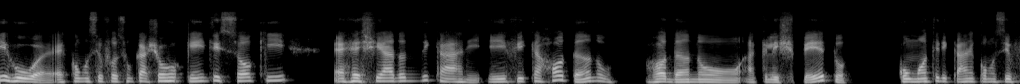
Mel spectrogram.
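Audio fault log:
4.07–4.23 s, call audio freeze: The speech stops moving forward for about 0.13 s, and the receiver fills that time by continuing the last sound as a brief fading buzz. Nothing is lost. When the audio returns it picks up exactly where it left off, so the gap is inserted rather than cut, and everything after it sits 128 ms later. The likely cause is packets held up in transit, leaving the jitter buffer empty.
9.05–10.09 s, jitter buffer speed-up: The speech runs at about 109% of normal speed over roughly a second, yet its pitch stays the same. The delivery sounds hurried. The receiver is trimming tiny slices, each one or a few pitch periods long, again and again to shed surplus buffered audio. Around a tenth of a second is removed in total, which brings the delay back down toward its target.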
